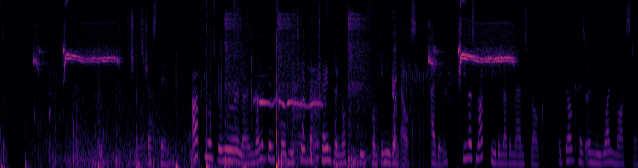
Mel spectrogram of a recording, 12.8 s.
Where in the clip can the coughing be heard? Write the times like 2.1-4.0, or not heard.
5.8-8.0.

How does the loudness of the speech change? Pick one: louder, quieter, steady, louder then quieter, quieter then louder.
quieter.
